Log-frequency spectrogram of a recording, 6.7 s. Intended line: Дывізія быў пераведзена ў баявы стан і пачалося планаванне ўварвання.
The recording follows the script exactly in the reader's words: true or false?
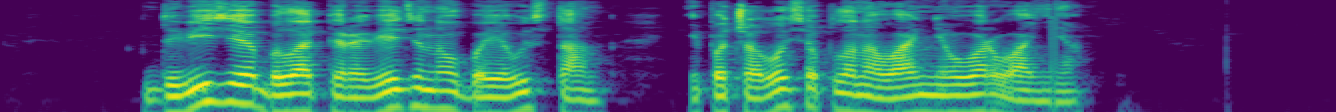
false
